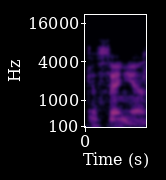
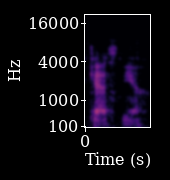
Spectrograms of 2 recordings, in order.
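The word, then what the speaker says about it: Cacnea: with a crown on said call it Ksenia so yeah that's how you pronounce it yes no it's cast Nia check me out okay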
